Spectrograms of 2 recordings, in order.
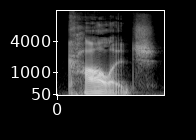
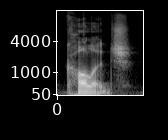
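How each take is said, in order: First: "college" with an American ah vowel; mock American "college", open ah; terrible American accent. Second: "college" with a rounded Australian o; own Australian accent. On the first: Demonstrating to a friend, American "college" with ah. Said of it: "terrible American accent". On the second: Contrasting his own accent, Australian "college" with round o. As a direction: native "college", short round o. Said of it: "as opposed to college". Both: Shown as a demonstration.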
